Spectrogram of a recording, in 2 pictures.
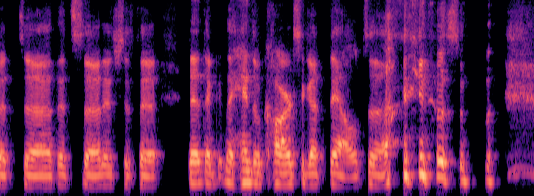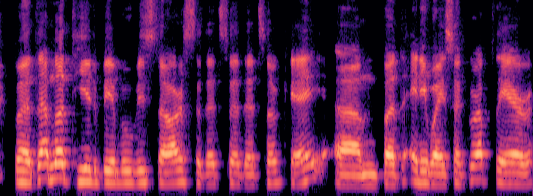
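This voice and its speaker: With an Austrian accent, a man talks at a fairly quick pace. His pitch is medium and his pitch variation ordinary. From Austria, Graz. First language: German. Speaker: wealth management research director. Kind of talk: casual interview.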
